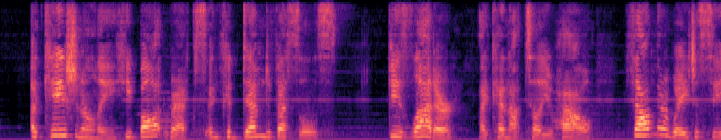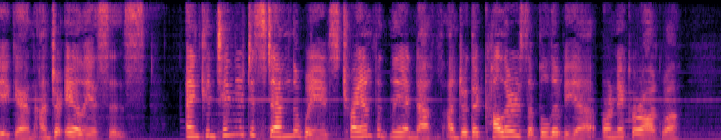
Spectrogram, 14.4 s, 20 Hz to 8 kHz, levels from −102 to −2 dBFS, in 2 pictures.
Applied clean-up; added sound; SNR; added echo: neural separator model SepFormer DNS4.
